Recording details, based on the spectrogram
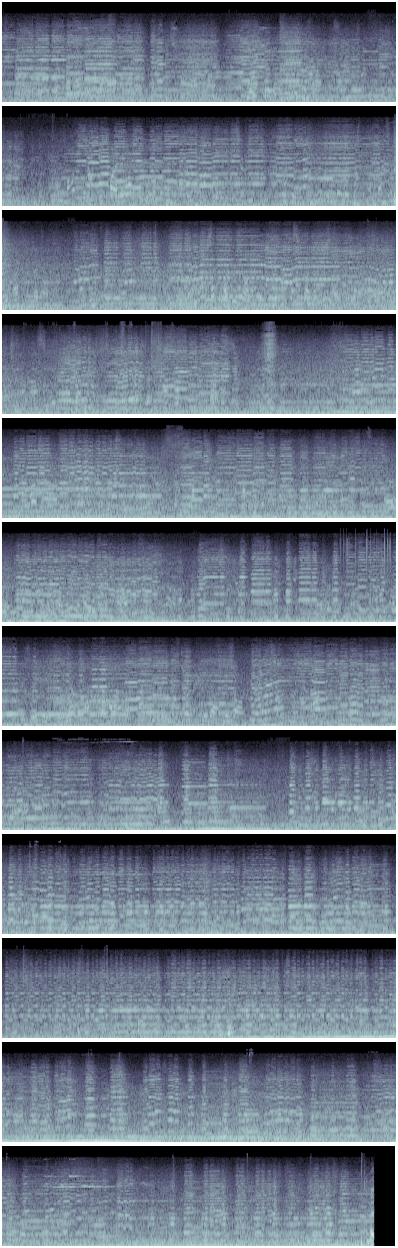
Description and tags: AMBY FISARMONICA PARIGI MONO
sound recorded in Rome on Ferrari street with an iphone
